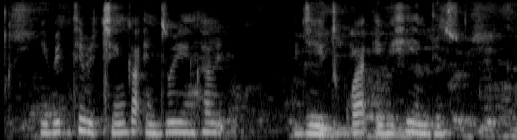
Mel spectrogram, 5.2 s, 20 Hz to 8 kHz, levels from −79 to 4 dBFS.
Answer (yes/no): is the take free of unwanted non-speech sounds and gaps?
yes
